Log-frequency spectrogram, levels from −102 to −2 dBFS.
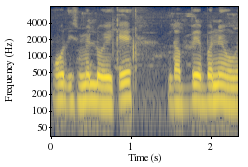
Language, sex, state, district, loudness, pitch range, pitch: Hindi, male, Uttar Pradesh, Shamli, -12 LUFS, 140-150 Hz, 145 Hz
